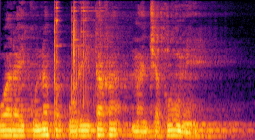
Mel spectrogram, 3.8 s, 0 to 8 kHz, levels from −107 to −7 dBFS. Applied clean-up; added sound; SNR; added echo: none; Cutlery, silverware / Chink, clink; 15 dB; reverberation time 1.5 s.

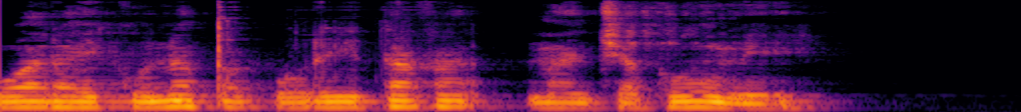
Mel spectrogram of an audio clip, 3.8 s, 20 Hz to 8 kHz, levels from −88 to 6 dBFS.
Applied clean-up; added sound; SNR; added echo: neural mask model DeepFilterNet 3.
